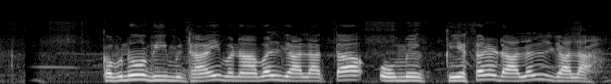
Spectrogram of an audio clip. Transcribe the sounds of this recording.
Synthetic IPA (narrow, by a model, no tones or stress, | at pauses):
kəbnõːbʱimɪʈʰaːibənaːbəld͡ʒaːlaːt̪aːoːmẽkeːsəɾɖaːləld͡ʒaːlaː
